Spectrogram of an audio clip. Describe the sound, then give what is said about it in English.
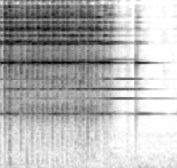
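A metal tugboat bell, being tested, rings rapidly for about a second and a half, a fast clanging trill with bright sustained overtones, then one final strike that rings out and fades. Loud, no voices. “It's a really solid bell. It's a good bell, actually, yeah. Well, it's a good tugboat bell.”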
